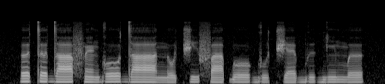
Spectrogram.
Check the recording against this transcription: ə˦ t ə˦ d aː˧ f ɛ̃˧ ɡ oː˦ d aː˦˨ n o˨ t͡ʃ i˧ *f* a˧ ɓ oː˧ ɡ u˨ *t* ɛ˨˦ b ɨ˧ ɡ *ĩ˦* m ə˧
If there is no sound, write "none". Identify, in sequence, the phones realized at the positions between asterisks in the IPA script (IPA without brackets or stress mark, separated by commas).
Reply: f, t͡ʃ, ĩ˦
